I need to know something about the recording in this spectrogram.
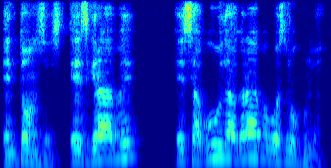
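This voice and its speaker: Husky-voiced male teacher quizzing his class. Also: a little high, lively intonation, unhurried, a little mellow. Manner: explains step by step and quizzes students. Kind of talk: classroom grammar lesson.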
